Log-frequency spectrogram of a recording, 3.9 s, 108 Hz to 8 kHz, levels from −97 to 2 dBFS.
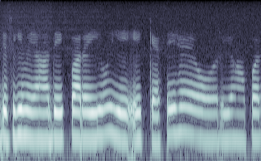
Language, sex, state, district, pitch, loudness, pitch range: Hindi, female, Delhi, New Delhi, 200 Hz, -15 LUFS, 195-205 Hz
